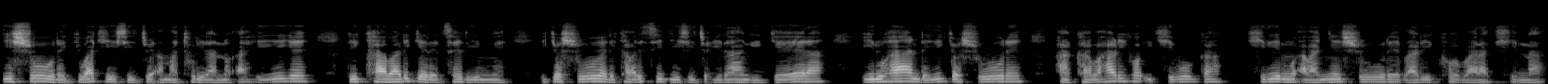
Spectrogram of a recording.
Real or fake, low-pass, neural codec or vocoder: real; 7.2 kHz; none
